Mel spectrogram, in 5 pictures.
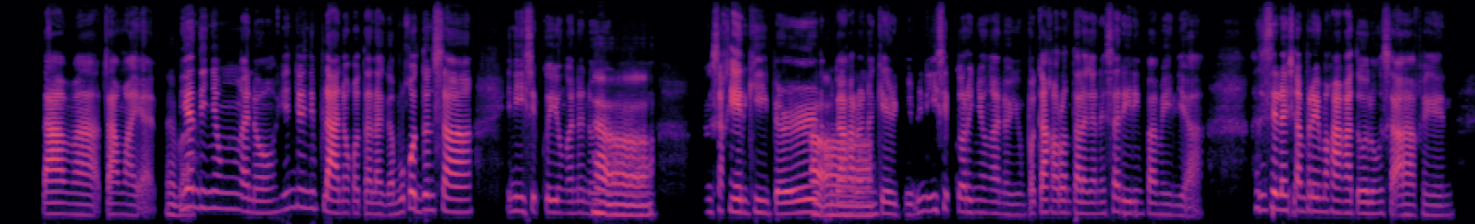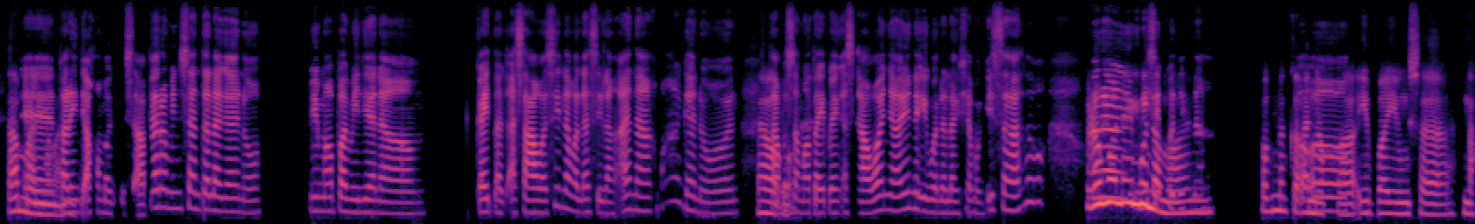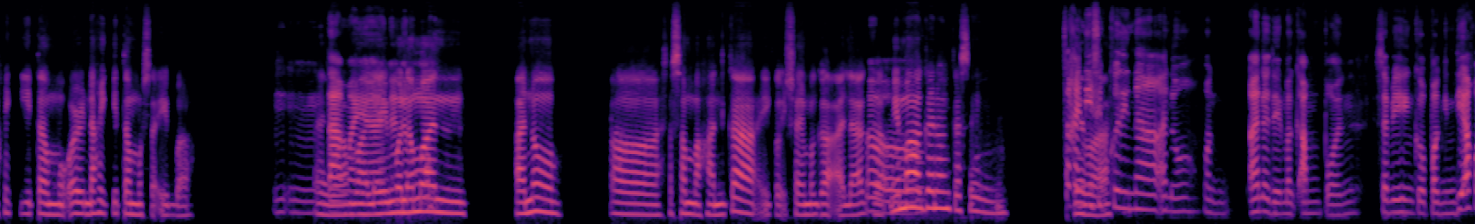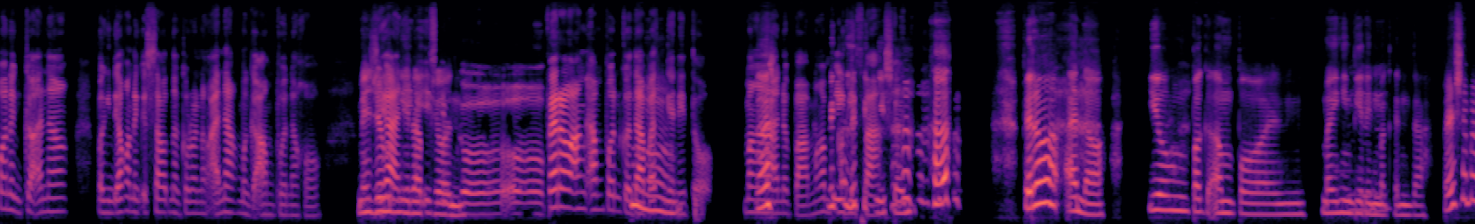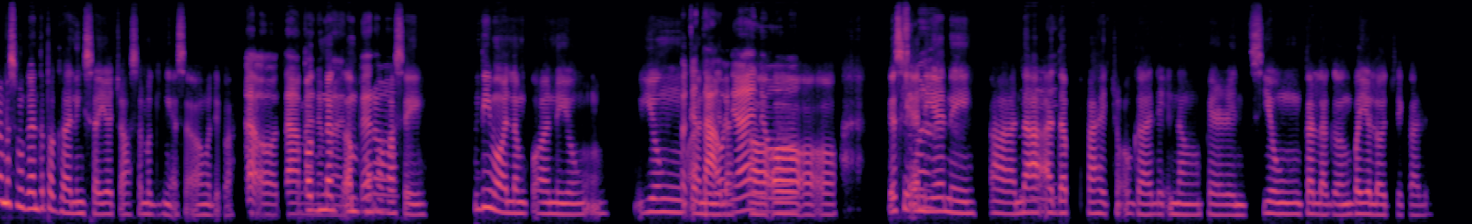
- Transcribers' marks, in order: tapping; other background noise; snort; dog barking; laugh; laughing while speaking: "Mhm"
- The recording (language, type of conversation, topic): Filipino, unstructured, Ano ang pinakakinatatakutan mong mangyari sa kinabukasan mo?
